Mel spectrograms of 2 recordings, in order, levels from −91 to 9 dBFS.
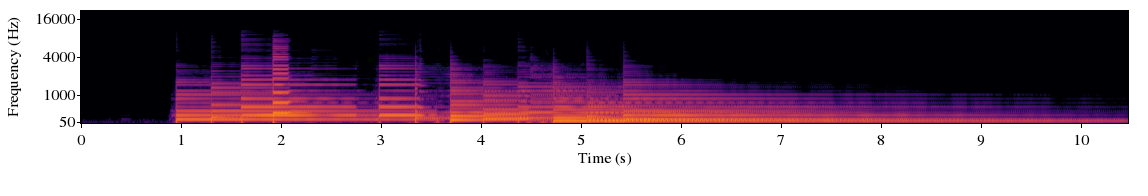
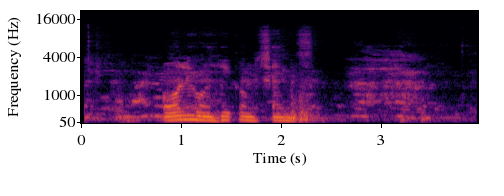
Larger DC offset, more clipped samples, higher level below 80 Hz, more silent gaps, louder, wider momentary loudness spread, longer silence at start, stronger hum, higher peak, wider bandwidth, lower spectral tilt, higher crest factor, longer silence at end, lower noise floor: neither; neither; first, -50 dBFS vs -64 dBFS; neither; first, -26 LUFS vs -30 LUFS; about the same, 19 LU vs 19 LU; first, 0.95 s vs 0.05 s; neither; first, -8 dBFS vs -14 dBFS; second, 7.8 kHz vs 12 kHz; first, -9 dB/octave vs -7.5 dB/octave; about the same, 18 dB vs 18 dB; second, 0 s vs 0.2 s; first, -77 dBFS vs -51 dBFS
